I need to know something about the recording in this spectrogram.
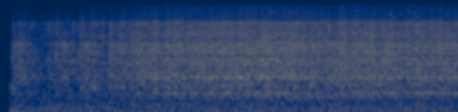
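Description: A dense, unbroken flurry of many camera shutters clicking at once, as press photographers shoot a deep bow at a press conference. It starts abruptly and stays steady.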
